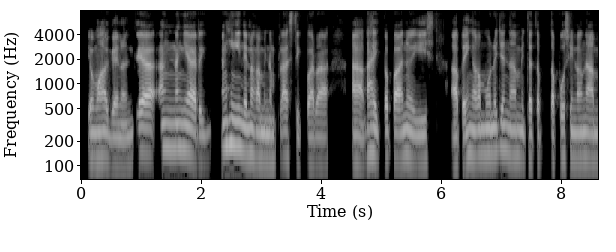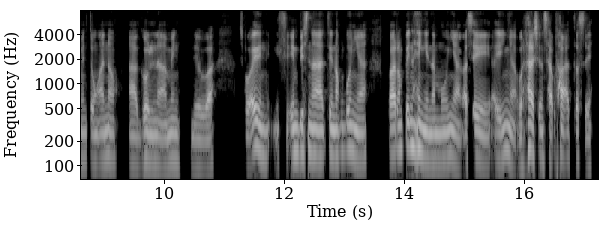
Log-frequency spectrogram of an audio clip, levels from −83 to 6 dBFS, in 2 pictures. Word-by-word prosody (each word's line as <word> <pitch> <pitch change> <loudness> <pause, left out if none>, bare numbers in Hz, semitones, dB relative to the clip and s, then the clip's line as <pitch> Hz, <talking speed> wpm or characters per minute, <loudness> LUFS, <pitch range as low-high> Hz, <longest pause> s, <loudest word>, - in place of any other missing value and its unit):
yung 130 0 0
mga 130 0 +3
ganon. 110 +1 -2
Kaya 145 -1 +6
ang 165 +1 -1
nangyari 140 -7 +2 0.2
nanghingi 175 0 +1
na 145 - +3
lang 140 -3 -1
kami 125 -1 0
ng 120 -1 -5
plastic 130 -4 -2
para, 115 0 -1 0.4
ah, 120 - +4
kahit 140 -1 0
papaano 130 0 +2
is 120 0 -4 0.2
ah, 110 +1 +2
"Pahinga 135 +3 0
ka 140 - 0
muna 145 0 -2
diyan 155 -3 -2
ah, 135 - -1
may 135 -3 -7
tatap 125 -1 -3
tapusin 130 +2 -2
lang 125 0 -2
namin 125 0 0
'tong 120 0 -5
ano 125 -1 -3 0.2
ah, 115 -2 -1
goal 120 0 -1
namin," 120 +2 -2 0.2
'di 105 -1 -7
ba. 105 +1 0 0.5
So 115 - -5
ayun, 145 -6 +4
is 275 0 -10
imbes 145 0 +2
na 140 -3 +3
tinakbo 145 +2 -1
niya, 130 -5 0 0.4
parang 145 +3 +4
pinahingi 165 -5 +2
na 125 0 -1
mo 125 +1 -3
niya 135 -2 -1
kasi 120 -5 +1
ayun 130 +5 -1
nga - - -5
wala - - +6
siyang - - +2
sapatos, - - 0
eh. - - -5
130 Hz, 190 wpm, -25 LUFS, 120-145 Hz, 0.5 s, Kaya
